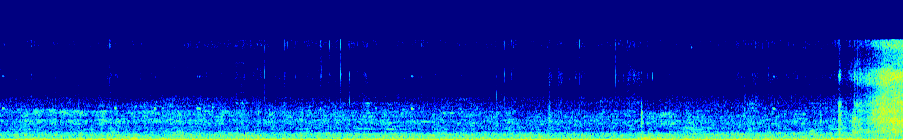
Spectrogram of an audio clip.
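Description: Steady low rumble of a passenger train running at speed, heard from inside the coach, with a short rushing hiss about eight seconds in.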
